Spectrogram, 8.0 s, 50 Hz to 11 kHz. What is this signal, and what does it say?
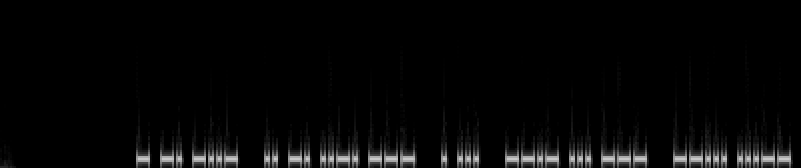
Morse code, heard as a keyed tone, about 32 wpm, 700 Hz. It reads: TNX INFO ES QSO 73
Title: Practice QSO - Exchange 4 - Ending - 30wpm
